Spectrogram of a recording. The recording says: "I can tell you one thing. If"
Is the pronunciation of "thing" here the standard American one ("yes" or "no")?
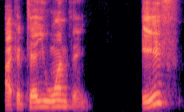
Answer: yes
